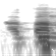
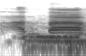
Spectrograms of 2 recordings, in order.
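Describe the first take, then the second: First: The t-sound is weak, like a Bengali t. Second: The t-sound is full and clearly pronounced. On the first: The speaker calls it wrong. "আতা না" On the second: The speaker calls it right. "আতা হবে"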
